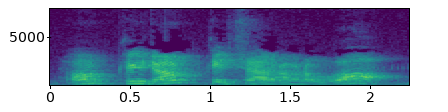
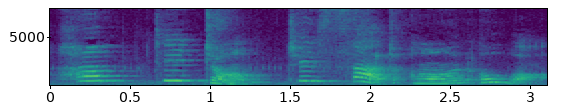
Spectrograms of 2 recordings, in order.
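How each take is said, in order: First: It is said in a growly pirate voice. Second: It is said in a grand royal voice.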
